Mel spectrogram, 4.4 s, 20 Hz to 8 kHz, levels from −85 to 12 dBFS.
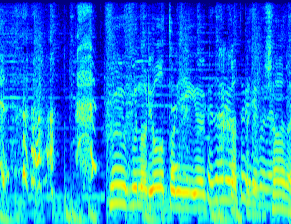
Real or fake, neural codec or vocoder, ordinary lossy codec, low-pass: real; none; none; none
